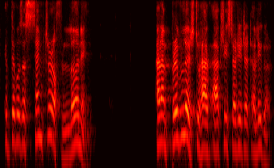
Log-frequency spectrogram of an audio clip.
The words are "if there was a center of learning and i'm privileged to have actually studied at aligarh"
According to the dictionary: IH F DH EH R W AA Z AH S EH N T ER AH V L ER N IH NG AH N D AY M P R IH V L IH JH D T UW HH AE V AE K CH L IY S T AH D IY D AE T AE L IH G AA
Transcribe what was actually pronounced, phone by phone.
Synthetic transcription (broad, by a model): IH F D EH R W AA Z AH S EH N T ER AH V L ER N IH NG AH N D AY M P R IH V L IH JH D T UW HH AE V AE K CH L IY S T AH D IY D AE T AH L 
